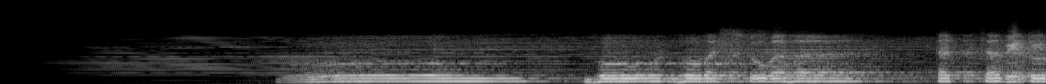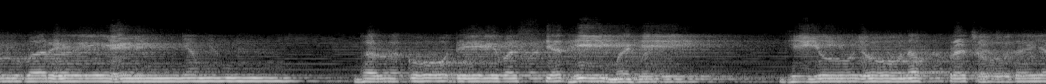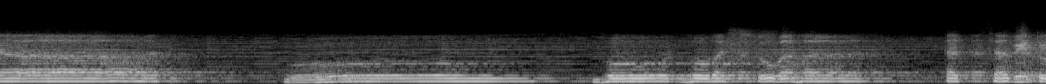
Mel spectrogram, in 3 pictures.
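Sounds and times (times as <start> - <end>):
mantra chanting: 2.8 - 31.3.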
